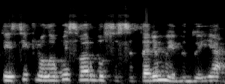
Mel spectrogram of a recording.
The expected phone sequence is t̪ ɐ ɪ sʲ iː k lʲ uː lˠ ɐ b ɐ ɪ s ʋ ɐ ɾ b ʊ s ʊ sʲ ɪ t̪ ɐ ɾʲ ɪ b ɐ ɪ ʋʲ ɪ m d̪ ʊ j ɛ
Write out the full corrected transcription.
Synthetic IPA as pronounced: t̪ ɐ ɪ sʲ iː k lʲ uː lˠ ɐ b ɐ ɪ s ʋ ɐ ɾ b ʊ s ʊ sʲ ɪ t̪ ɐ ɾʲ ɪ m ɐ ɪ ʋʲ ɪ d̪ ʊ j ɛ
